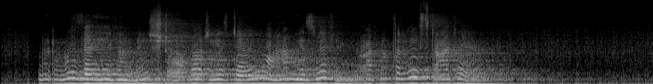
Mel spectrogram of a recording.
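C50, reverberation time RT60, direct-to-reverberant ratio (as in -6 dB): 4.5 dB, 2.3 s, 3.5 dB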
